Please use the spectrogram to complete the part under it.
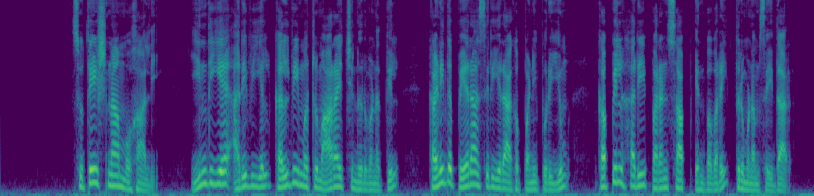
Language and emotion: Tamil, neutral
